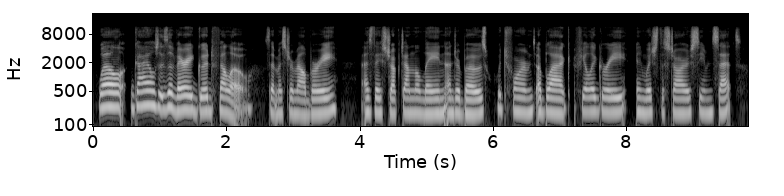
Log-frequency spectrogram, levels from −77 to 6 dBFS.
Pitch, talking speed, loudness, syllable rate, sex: 190 Hz, 175 wpm, -19 LUFS, 4.5 syllables/s, female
